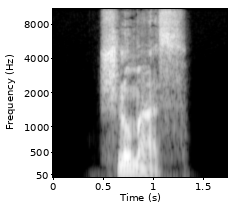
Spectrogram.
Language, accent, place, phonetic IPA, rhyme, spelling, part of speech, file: German, Germany, Berlin, [ˈʃlʊmɐs], -ʊmɐs, Schlummers, noun, De-Schlummers.ogg
- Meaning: genitive of Schlummer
